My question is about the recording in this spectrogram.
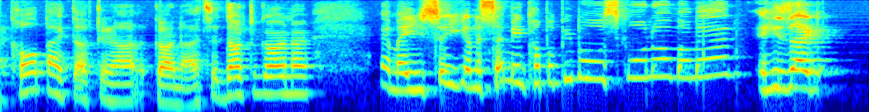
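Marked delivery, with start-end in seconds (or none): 1.7-5.6 forced casual. Retold or imitated. Calls doctor, friendly complaint.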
